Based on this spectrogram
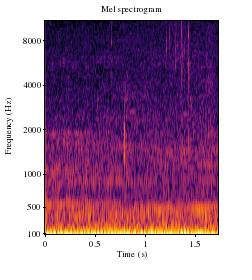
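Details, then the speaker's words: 1997 Honda Civic EX driver's power window with automatic up/down: smooth, even motor hum with a steady low drone as the glass travels, no grinding or catching; the window regulator works properly. "And you see windows. The driver's side has the automatic up and down window."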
